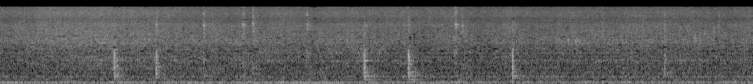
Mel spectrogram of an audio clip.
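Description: Ridge gourd pieces sizzling in hot oil in a metal kadai, lightly frying after a nigella-seed tempering. A metal spatula stirring the pieces gives sharp clicks against the pan about once or twice a second.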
